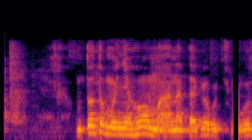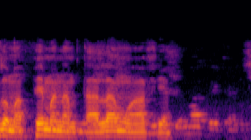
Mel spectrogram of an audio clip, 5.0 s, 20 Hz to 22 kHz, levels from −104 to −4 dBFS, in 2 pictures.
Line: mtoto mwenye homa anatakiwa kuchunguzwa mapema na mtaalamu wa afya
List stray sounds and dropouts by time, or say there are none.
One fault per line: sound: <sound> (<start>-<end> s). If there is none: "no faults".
sound: dropout (2.3-2.4 s)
